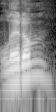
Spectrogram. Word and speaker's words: litem: Shout out to those guys for coming in out and supporting, and then obviously it goes to the Guardian ad litem. Is that how you pronounce it?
